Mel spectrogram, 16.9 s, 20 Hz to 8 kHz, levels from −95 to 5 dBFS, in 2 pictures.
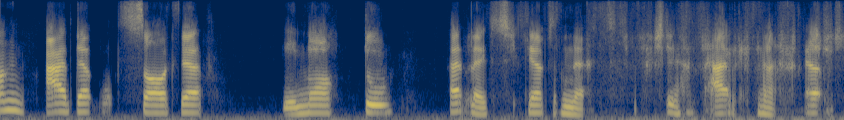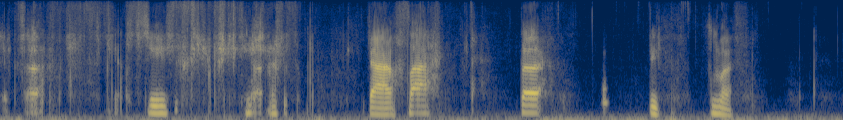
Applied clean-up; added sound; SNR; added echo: neural diffusion model UNIVERSE++.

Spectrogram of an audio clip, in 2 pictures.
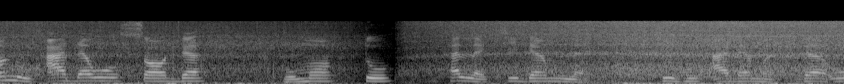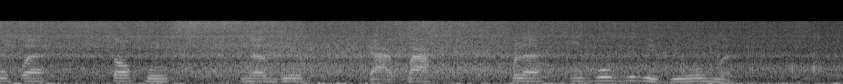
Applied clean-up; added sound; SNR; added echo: none; Boiling; -2 dB; none.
